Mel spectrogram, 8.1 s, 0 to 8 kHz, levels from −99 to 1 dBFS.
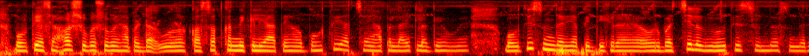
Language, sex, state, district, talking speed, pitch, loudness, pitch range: Hindi, female, Chhattisgarh, Balrampur, 295 wpm, 200 Hz, -36 LUFS, 190-210 Hz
